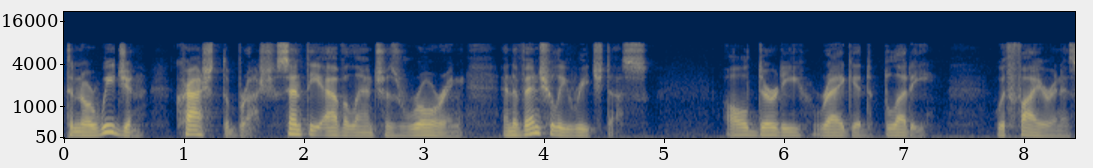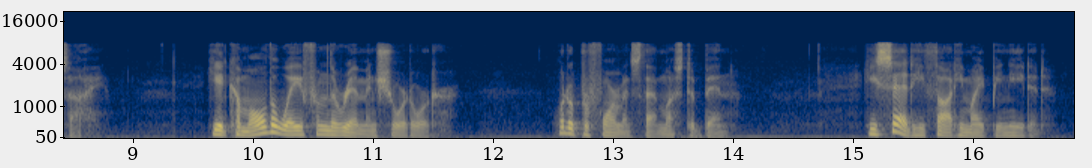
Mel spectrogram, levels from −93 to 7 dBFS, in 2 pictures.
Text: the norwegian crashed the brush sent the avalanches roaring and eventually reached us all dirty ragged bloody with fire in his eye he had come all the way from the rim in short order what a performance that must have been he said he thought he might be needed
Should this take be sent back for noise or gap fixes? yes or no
no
